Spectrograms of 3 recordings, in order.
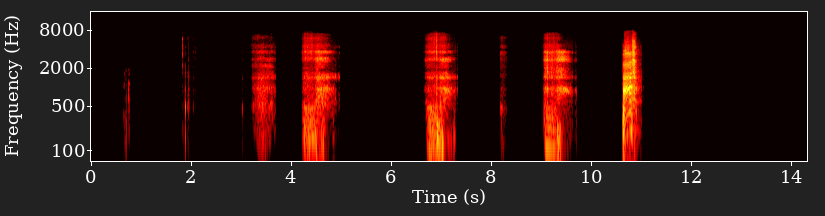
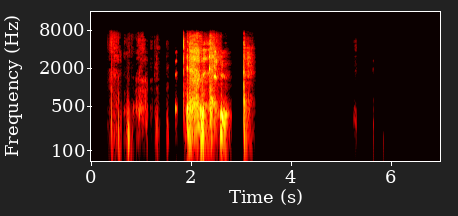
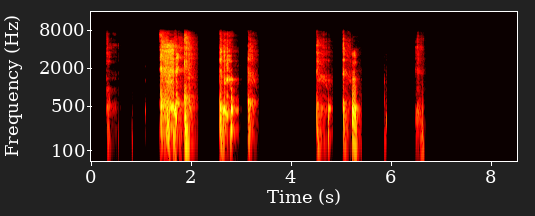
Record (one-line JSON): {"exhalation_length": "14.3 s", "exhalation_amplitude": 27302, "exhalation_signal_mean_std_ratio": 0.19, "cough_length": "7.0 s", "cough_amplitude": 29996, "cough_signal_mean_std_ratio": 0.27, "three_cough_length": "8.5 s", "three_cough_amplitude": 30158, "three_cough_signal_mean_std_ratio": 0.28, "survey_phase": "alpha (2021-03-01 to 2021-08-12)", "age": "18-44", "gender": "Male", "wearing_mask": "No", "symptom_cough_any": true, "symptom_fatigue": true, "symptom_headache": true, "smoker_status": "Never smoked", "respiratory_condition_asthma": false, "respiratory_condition_other": false, "recruitment_source": "Test and Trace", "submission_delay": "1 day", "covid_test_result": "Positive", "covid_test_method": "RT-qPCR", "covid_ct_value": 16.4, "covid_ct_gene": "ORF1ab gene", "covid_ct_mean": 17.2, "covid_viral_load": "2300000 copies/ml", "covid_viral_load_category": "High viral load (>1M copies/ml)"}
